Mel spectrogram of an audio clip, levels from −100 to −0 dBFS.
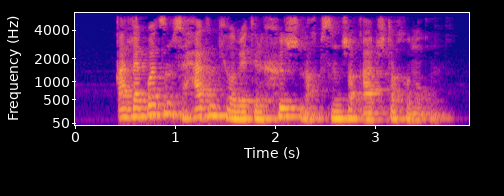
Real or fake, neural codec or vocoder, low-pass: real; none; 5.4 kHz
